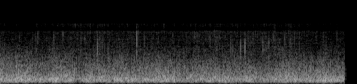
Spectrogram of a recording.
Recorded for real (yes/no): yes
